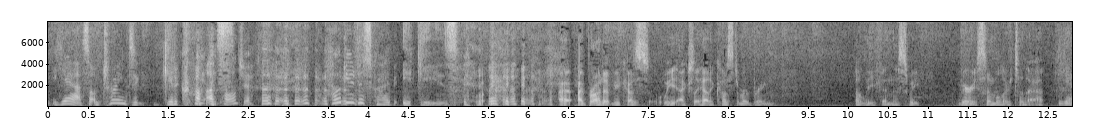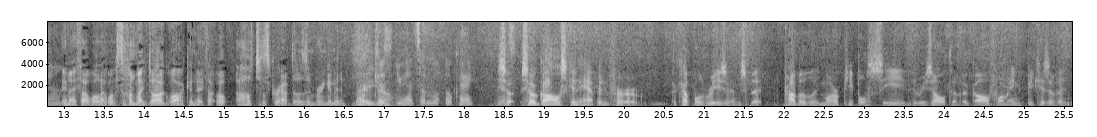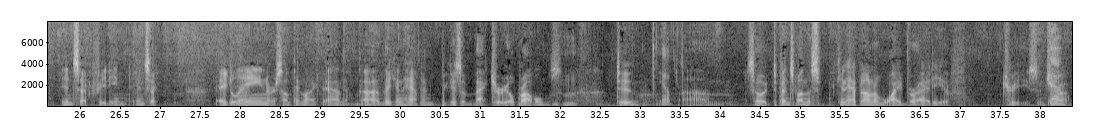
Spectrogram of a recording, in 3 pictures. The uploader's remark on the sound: Live at Prairie Gardens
